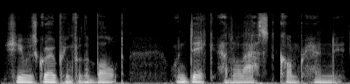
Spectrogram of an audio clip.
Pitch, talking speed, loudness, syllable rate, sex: 100 Hz, 190 wpm, -18 LUFS, 5.2 syllables/s, male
